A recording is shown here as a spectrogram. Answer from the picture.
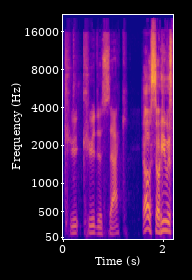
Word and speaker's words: cul-de-sac: Do you know that the word cul-de-sac in French is pronounced cul-de-sac? Oh, so he was pronouncing it right. He was pronouncing it the French way.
